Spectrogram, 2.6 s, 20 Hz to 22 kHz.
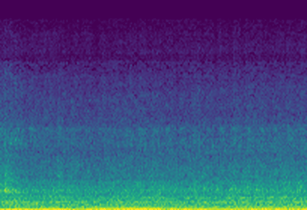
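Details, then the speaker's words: John Deere 250 skid steer diesel after adding Ford starter solenoid for a clicking no-start, later traced to broken positive battery cable: deep, steady rumble with no misses or clicking; battery charging, normal running after start. "Worked that time. Battery's charging, it says on the gauge. Well, I think this might be fixed."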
